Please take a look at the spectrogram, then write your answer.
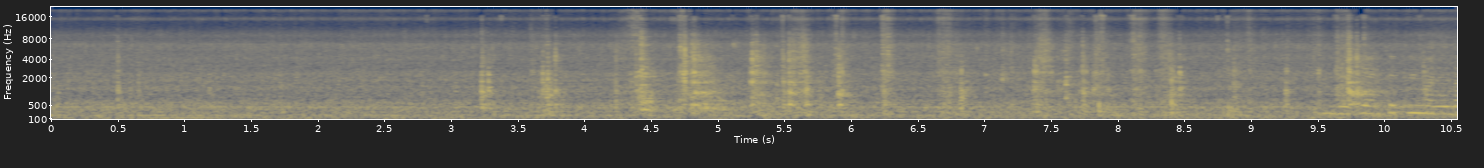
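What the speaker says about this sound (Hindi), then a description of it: "प्याज हमने जो फ्राई करके रखी थी वो डालेंगे।" Fried onions stirred into a pot of beef nalli biryani, a spoon scraping and clattering against the pot in irregular quick strokes over a soft background sizzle, close and moderately loud.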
